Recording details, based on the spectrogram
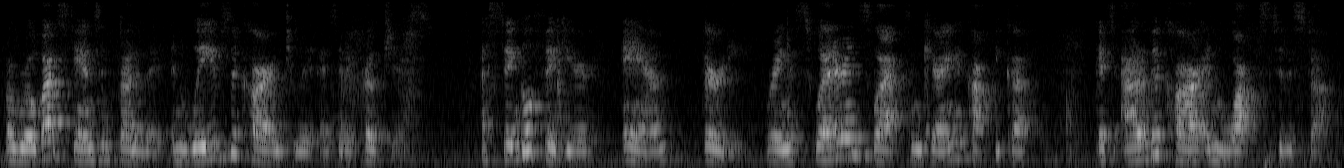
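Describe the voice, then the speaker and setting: A woman's voice: medium pitch, brisk, fairly bright tone. A young woman reading stage directions aloud as scripted narration at a staged reading. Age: young adult. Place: echoey indoor room at a staged reading. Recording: echoey room, distant mic, faint noise.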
